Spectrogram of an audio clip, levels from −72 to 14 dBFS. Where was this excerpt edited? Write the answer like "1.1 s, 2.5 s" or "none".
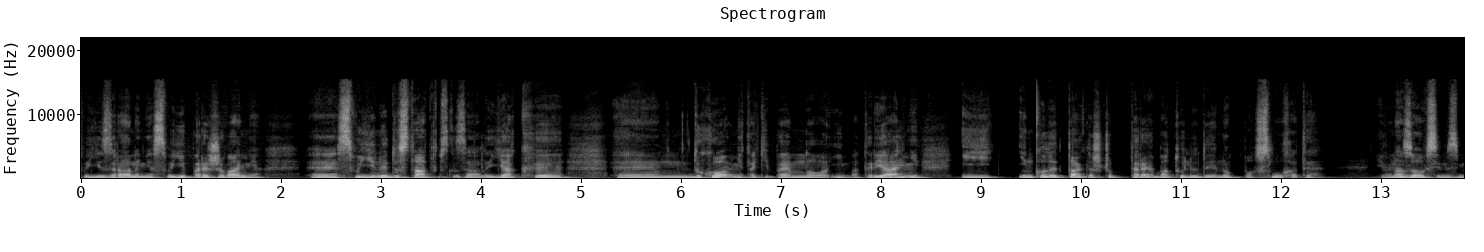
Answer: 3.6 s, 10.1 s, 10.5 s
